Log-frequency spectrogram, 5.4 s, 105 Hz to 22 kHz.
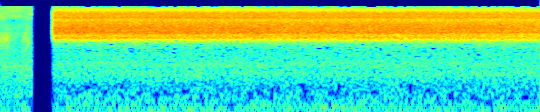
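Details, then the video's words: Summer cicadas in early evening, July 26, 2021, in Amsa Ecological Park along the Han River, Seoul, South Korea: after a brief gap near the start, a loud, continuous, high-pitched sizzling buzz fills the air. "Cicada sounds/매미소리 가득한 암사생태공원 해질녁 산책"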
